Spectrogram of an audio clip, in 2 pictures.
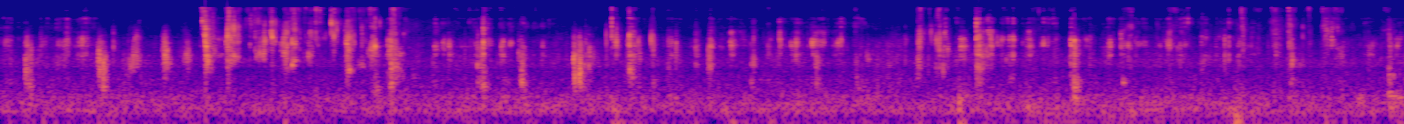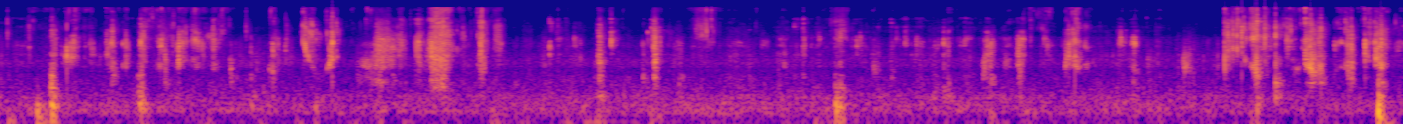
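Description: Close-miked eating: a person chewing and biting into chicken liver and gizzard curry with rice, raw onions and green chillies, with many irregular crunchy, wet clicks and crackles. The chewing gets busier near the end.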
